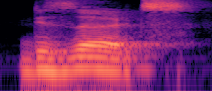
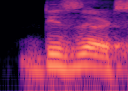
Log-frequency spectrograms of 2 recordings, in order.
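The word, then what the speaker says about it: desserts: Least, I ordered some डिजर्ट्स। डिजर्ट्स, यस, कुछ लोग बोलते हैं डेजर्ट ऑर्डर किया है। डेजर्ट इज रेगिस्तान, रेगिस्तान थोड़ी ऑर्डर करते हो खाने में। डिजर्ट्स, there is a difference between the pronunciation.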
